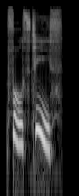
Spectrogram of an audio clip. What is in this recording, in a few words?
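"false teeth", English, British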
